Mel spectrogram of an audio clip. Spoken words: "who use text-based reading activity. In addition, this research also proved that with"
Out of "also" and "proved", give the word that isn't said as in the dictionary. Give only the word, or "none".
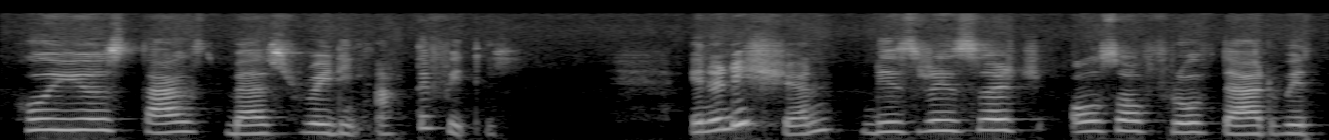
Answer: proved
